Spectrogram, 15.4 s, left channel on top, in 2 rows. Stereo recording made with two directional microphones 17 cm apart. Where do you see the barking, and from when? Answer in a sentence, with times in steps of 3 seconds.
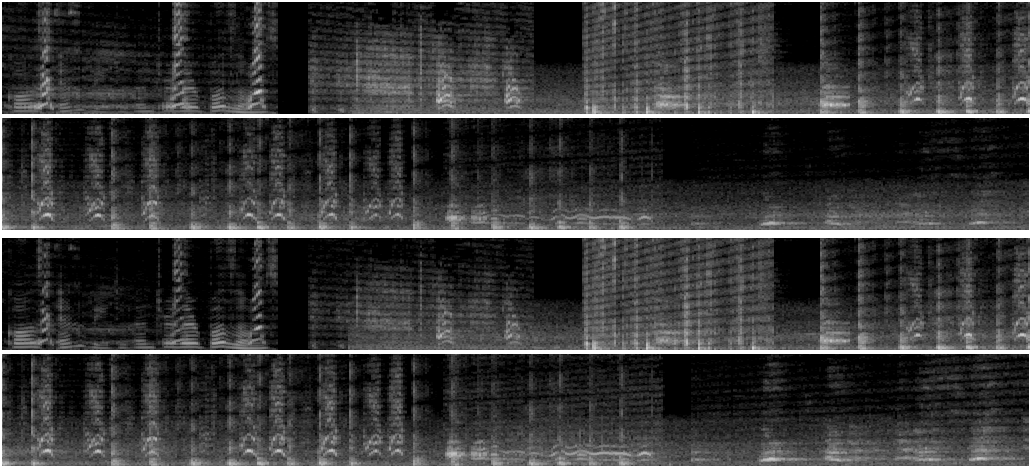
You can hear the barking on the left from 0 s, in the centre from 6 s and on the right from 9 s.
